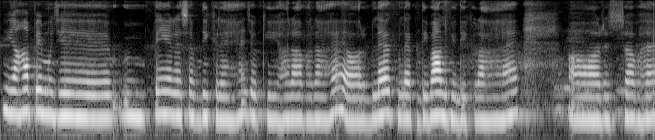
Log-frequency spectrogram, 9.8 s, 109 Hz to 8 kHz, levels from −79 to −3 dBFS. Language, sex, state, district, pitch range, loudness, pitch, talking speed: Hindi, female, Bihar, West Champaran, 210-235 Hz, -18 LUFS, 220 Hz, 145 wpm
